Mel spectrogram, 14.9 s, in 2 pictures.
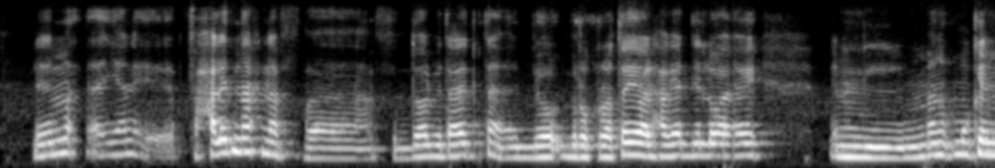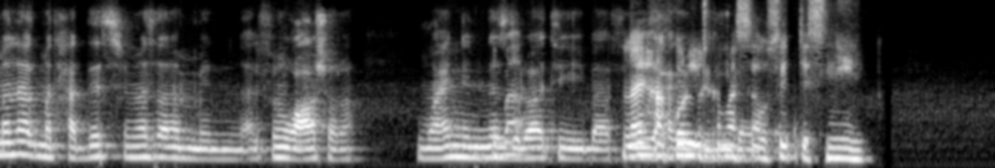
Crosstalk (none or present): present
